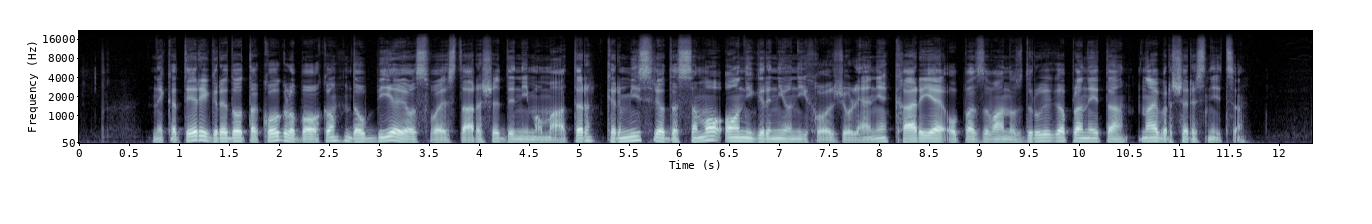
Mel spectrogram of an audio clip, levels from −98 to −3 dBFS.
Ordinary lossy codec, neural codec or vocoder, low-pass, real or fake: none; none; 19.8 kHz; real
